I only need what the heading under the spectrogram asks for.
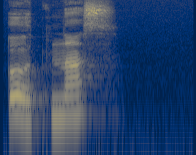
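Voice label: "ӧтнас" Komi, female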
